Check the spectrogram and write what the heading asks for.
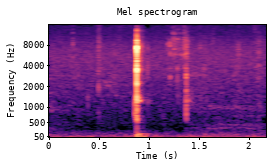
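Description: Small metal hand-held hole punch being handled with a strip of craft foam: one sharp click about a second in, with a few faint ticks around it.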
